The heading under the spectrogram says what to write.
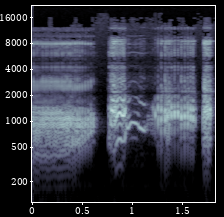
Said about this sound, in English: That's a burrito fart.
